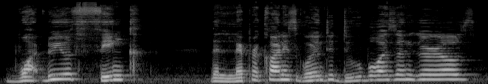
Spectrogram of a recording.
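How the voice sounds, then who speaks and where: A woman's voice: medium pitch, takes it slowly, a little mellow. A woman reading a storybook aloud to young children in a teacherly manner, prompting her listeners with questions.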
